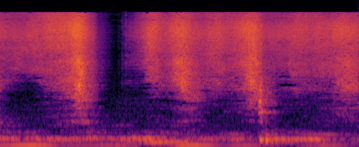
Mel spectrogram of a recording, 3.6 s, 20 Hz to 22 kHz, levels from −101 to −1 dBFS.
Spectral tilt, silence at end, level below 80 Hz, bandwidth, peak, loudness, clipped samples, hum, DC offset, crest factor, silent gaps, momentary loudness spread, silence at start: 1 dB/octave; 0 s; -54 dBFS; 16.5 kHz; -8 dBFS; -25 LUFS; under 0.1%; none; under 0.1%; 22 dB; none; 9 LU; 0 s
